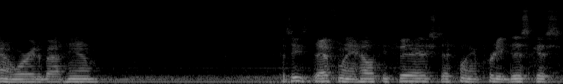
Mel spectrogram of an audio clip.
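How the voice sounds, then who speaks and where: A man with a Western Kentucky accent talks at a very fast pace, leaving long, frequent pauses. His medium-pitched voice is somewhat breathy, with a dark, mellow tone and monotone, flat intonation. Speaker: aquarium hobbyist vlogger. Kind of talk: casual video update.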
